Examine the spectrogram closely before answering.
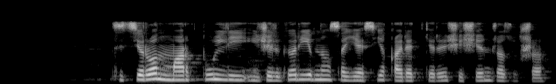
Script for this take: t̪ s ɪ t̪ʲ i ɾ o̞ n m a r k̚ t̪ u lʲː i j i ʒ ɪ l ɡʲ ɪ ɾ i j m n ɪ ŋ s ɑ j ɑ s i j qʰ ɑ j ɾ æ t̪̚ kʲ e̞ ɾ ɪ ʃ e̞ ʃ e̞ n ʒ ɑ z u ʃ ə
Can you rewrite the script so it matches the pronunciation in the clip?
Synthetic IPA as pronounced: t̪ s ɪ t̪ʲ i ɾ o̞ n m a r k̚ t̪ u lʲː i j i ʒ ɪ l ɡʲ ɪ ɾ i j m n ɪ ŋ s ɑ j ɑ s i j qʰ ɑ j ɾ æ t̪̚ kʲ e̞ ɾ ɪ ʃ e̞ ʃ e̞ n ʒ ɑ z u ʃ ə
